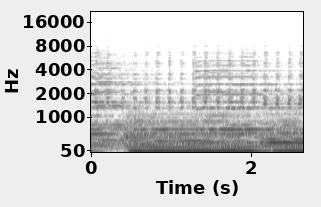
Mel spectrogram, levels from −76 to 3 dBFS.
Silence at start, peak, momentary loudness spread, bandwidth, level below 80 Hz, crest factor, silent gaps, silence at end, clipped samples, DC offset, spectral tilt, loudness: 0 s; -12 dBFS; 5 LU; 7 kHz; -24 dBFS; 10 dB; none; 0 s; under 0.1%; under 0.1%; -7 dB/octave; -26 LUFS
